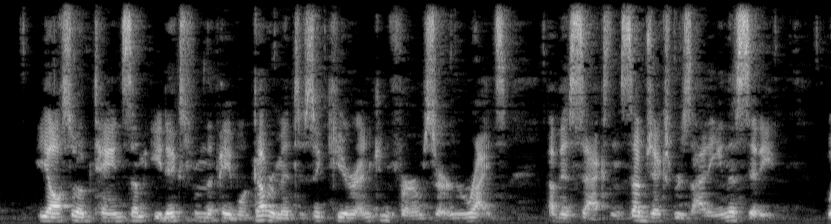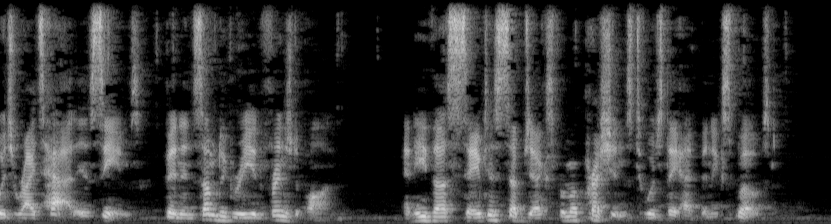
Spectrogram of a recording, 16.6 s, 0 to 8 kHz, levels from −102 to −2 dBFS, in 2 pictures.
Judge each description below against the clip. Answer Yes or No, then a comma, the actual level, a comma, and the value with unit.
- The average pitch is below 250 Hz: No, very high, 325 Hz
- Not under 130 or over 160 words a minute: No, average, 175 wpm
